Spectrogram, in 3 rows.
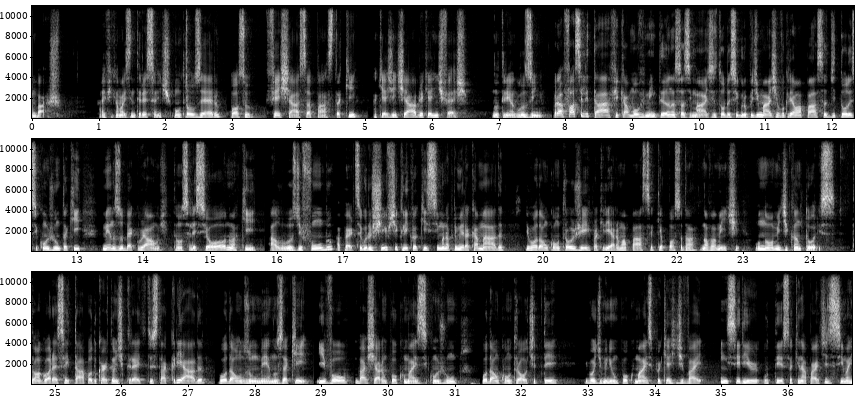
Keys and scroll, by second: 2.2 ctrl+KP_0, 17.8 ctrl+KP_0, 20.2 ctrl+shift+g, 27.8 ctrl+shift+g, 32.0 ctrl+alt+t.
